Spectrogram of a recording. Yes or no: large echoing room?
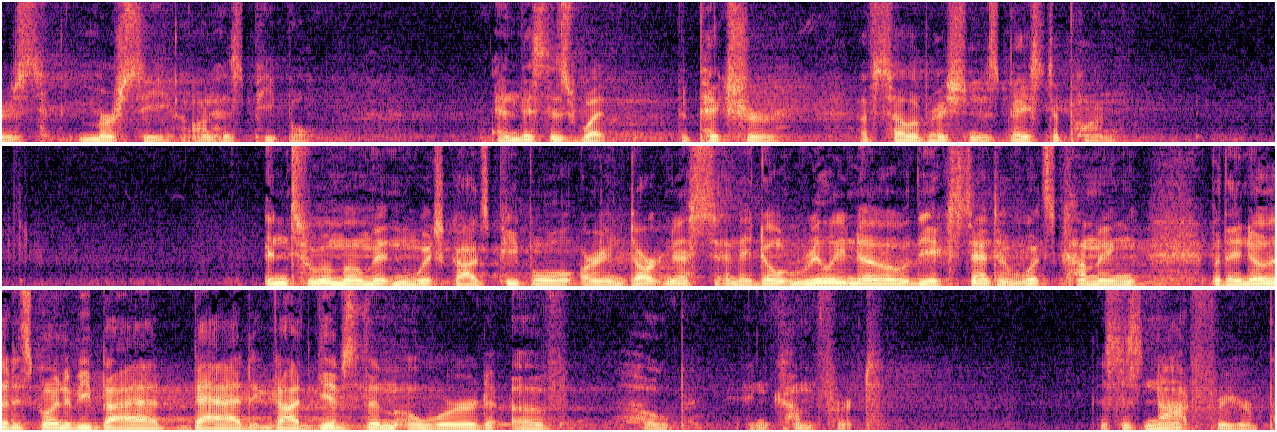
yes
